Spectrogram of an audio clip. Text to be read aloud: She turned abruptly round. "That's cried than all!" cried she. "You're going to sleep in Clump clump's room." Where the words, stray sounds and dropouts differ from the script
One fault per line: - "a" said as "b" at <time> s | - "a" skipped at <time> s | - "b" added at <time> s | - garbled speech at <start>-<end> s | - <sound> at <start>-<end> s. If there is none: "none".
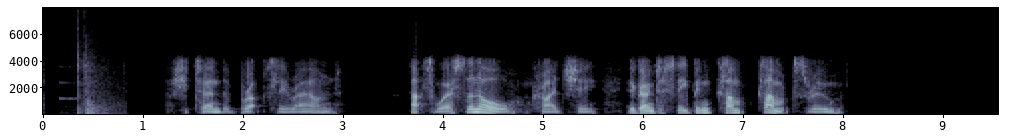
- squeak at 0.1-0.8 s
- "cried" said as "worse" at 3.9 s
